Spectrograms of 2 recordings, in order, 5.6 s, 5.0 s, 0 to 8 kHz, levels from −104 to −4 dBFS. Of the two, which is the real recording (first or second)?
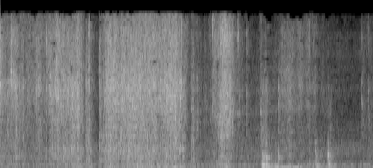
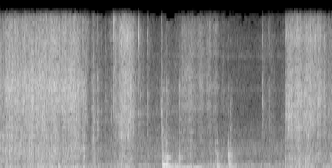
second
